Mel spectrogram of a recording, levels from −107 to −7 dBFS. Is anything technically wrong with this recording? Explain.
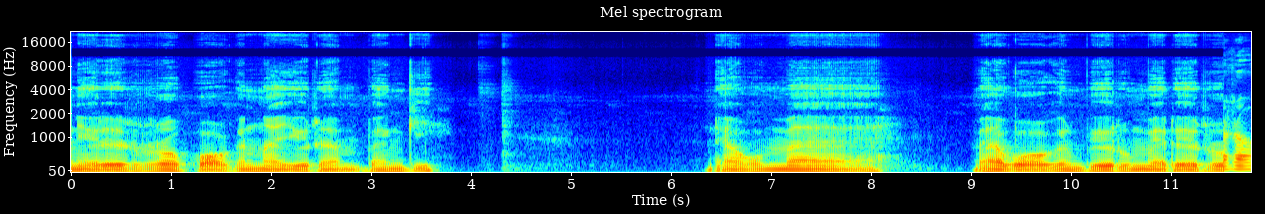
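Yes. From 0.0 to 11.53 s the speech plays as stereo read as mono: interleaved left and right samples are taken as one sequential channel, so the playback runs at 0.5 times speed and sits 12 semitones, a full octave, too low.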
